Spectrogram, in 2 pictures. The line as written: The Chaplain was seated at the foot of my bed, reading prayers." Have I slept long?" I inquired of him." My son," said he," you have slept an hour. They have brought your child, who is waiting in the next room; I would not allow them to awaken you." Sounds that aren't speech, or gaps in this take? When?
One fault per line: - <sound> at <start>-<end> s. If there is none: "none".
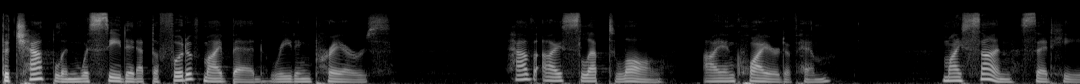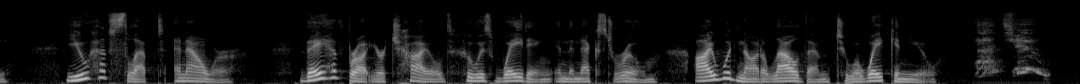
- sneeze at 20.5-21.3 s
